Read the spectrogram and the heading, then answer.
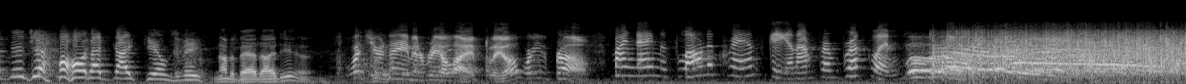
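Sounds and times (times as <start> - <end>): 
speech: 0.2 - 10.7
voices whooping: 9.1 - 11.7
audience applause: 9.2 - 11.8.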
